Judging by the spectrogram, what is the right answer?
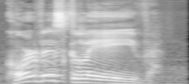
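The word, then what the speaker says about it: Corvus Glaive: more about these how do you say that corvis glaive thank you I knew I'd butcher it I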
